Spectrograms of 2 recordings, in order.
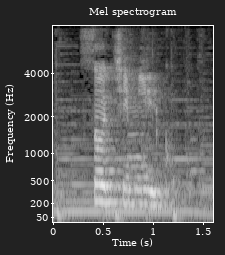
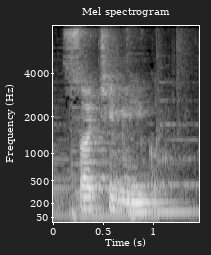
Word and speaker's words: Xochimilco: La siguiente es parecida a la de Xochitl, pero este es un lugar en Ciudad de México que se llama Xochimilco. Xochimilco. Es parecido, la misma pronunciación.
